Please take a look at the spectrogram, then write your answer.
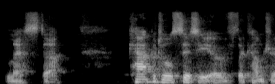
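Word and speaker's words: Leicester: examples the first being Lester uh l c s t er spells ler strangely um that uh that town is in the the Midlands of of England and they were the Premier League champions last year but leic Sr strangely spells leester capital city of the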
